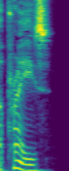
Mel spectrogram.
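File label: "appraise", British English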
